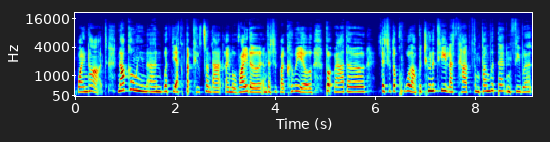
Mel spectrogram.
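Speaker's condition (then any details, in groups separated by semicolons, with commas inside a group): Deafness; deaf accent combined with Texas accent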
